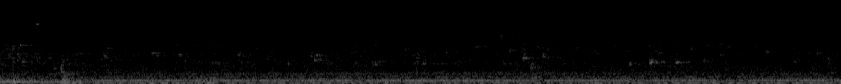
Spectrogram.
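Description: Faint aquarium pump and filter running: a low steady hum with light trickling and dripping of water.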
